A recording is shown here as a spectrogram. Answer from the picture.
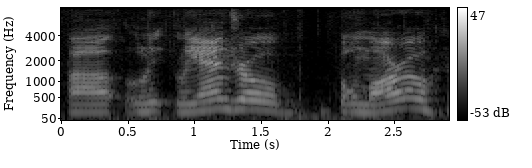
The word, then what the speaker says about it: Leandro Bolmaro: Malik Beasley, Patrick Beverley, Jared Vanderbilt, Leandro Bolmaro.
